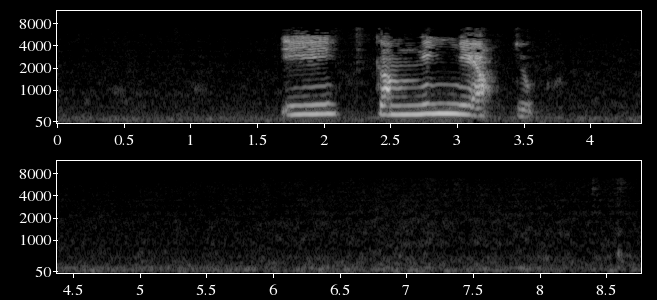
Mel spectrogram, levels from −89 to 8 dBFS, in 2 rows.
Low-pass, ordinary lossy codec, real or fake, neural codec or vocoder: 7.2 kHz; MP3, 32 kbps; fake; codec, 16 kHz, 16 kbps, FunCodec, trained on Chinese and English, 50 frames a second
